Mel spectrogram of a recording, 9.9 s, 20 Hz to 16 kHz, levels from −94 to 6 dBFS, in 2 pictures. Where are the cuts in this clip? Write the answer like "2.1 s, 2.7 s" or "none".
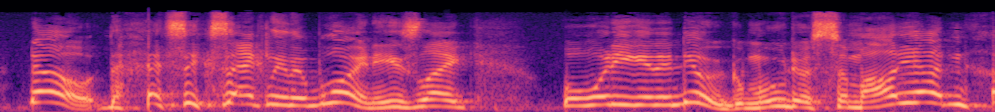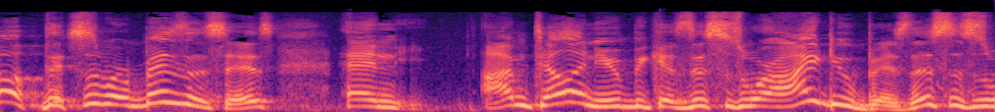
none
